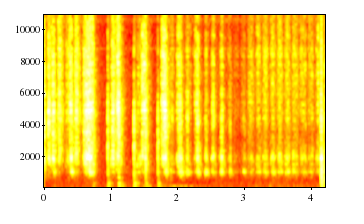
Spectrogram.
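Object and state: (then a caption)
Scratch art paper being scratched. A pointed wooden stylus scratches the black coating near the bottom of a scratch art page in a small spiral pad, held flat by one hand. A quick series of dry, bright, rasping strokes sounds, some longer and some short and clipped, ending with a sharper, louder scrape.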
